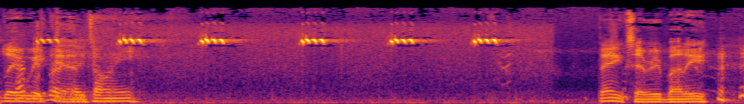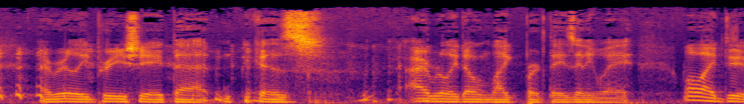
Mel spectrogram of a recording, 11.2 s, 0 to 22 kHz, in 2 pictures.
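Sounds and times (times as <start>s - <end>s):
speech: 0.0s - 1.6s, 4.5s - 11.1s
cricket chirping: 0.0s - 4.2s
laughter: 4.7s - 8.8s.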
